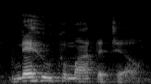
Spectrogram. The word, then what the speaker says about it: Nezhukumatathil: Okay, Aimee Nezhukumatathil.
